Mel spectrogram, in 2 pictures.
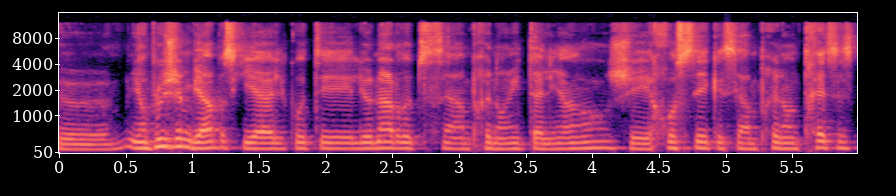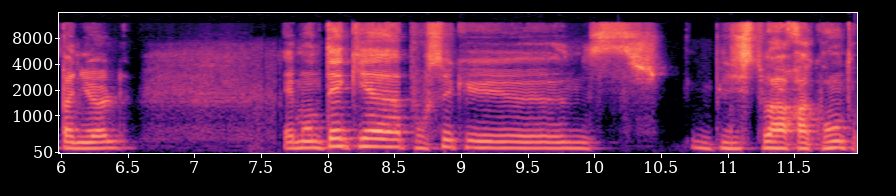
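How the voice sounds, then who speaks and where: A middle-aged man from Argentina with an Argentine accent, speaking thoughtfully as an interview guest, with many restarts and soft laughs. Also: a little high. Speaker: guest, dancer and actor. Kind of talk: reflective interview conversation.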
